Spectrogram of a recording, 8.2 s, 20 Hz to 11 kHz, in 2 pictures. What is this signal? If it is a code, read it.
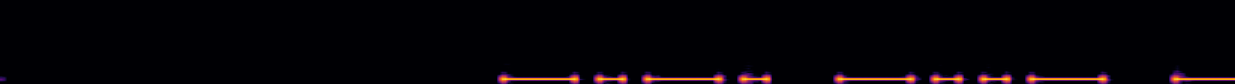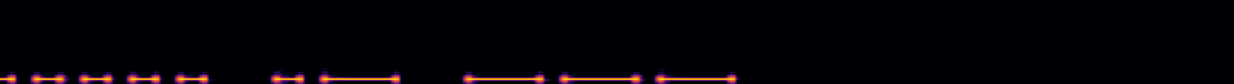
Morse code, heard as a keyed tone, about 15 wpm, 700 Hz. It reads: CX6AO
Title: DXCC-100 Call Signs - 5 Characters - Repeated 3x - 15wpm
